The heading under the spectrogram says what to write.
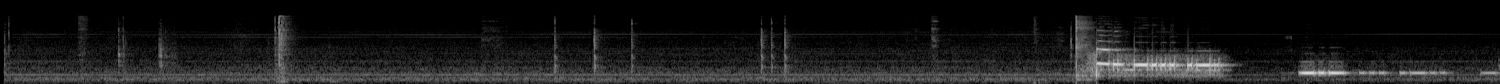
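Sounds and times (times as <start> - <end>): steady radio tone: 10.9 - 12.4, 13.0 - 15.0.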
